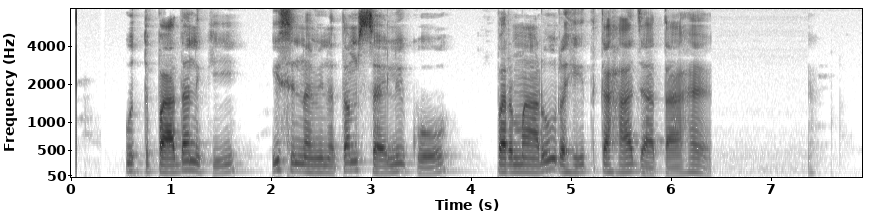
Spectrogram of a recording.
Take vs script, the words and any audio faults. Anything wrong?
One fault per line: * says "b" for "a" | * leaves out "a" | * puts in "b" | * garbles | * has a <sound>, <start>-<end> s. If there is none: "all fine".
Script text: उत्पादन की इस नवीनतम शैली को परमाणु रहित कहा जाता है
all fine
